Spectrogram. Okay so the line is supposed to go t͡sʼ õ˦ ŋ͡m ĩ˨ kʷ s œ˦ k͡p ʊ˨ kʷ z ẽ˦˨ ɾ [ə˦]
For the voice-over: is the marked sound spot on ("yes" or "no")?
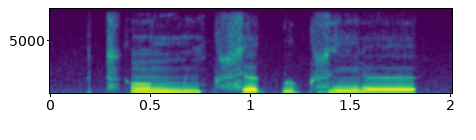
no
